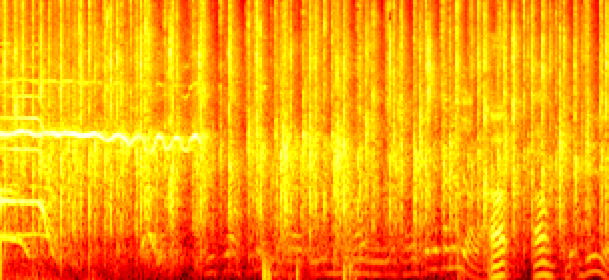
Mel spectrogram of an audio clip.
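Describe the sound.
An audience applauds with dense, steady clapping that carries through the whole clip, while a high whistle rings at the start and voices call out over the applause.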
